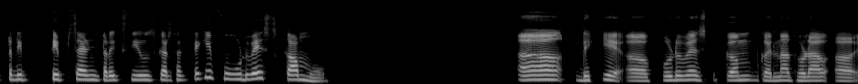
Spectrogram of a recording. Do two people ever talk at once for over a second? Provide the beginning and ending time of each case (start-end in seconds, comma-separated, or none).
none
